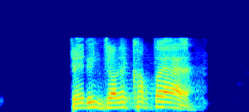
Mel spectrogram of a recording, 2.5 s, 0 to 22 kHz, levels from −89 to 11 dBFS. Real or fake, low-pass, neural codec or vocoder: fake; 5.4 kHz; codec, 16 kHz in and 24 kHz out, 0.6 kbps, FireRedTTS-2 codec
